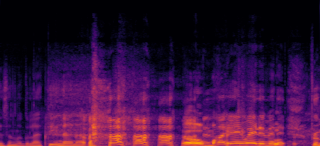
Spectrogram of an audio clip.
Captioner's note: laughs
